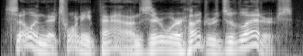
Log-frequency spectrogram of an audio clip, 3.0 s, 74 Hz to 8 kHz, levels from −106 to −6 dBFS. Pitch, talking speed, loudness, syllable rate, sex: 120 Hz, 195 wpm, -18 LUFS, 5.2 syllables/s, male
